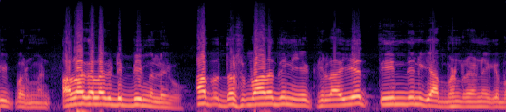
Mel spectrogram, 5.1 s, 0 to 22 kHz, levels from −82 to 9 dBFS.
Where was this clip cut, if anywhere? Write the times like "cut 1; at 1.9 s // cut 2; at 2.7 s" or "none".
cut 1; at 2.0 s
